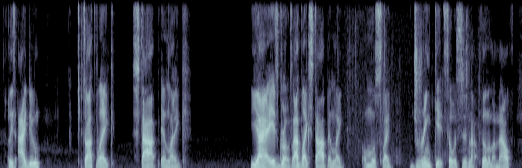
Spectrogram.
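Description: A man's medium-pitched voice with a bright, sharp tone, ordinary pitch variation and a moderate pace, with long, frequent pauses and a dry, close sound with no echo. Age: 20s. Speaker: streamer and podcast host. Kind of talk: casual solo monologue. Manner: casual, filler-heavy.

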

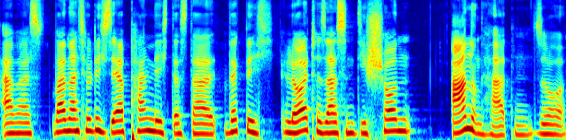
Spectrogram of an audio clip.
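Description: An unremarkable speaking voice from a woman, medium in pitch with fairly even intonation, at a fairly slow pace on a very clean recording with a silent background. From Ukraine, Odessa region. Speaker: jazz singer and music student. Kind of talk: casual interview.

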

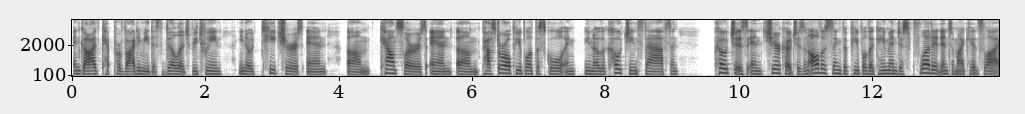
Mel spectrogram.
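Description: With an American accent, a woman speaks in a normal speaking voice at a moderate pace, her pitch fairly low with ordinary variation, in a very clean recording with a silent background and a dry, close sound with no echo. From small town US. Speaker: podcast host and author. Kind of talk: casual chat. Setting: studio.

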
